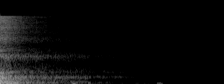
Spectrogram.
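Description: A whoosh transition sound effect, a rushing noise that fades away within the first second, followed by silence.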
